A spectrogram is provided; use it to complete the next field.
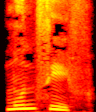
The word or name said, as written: ಮುನಸೀಫ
